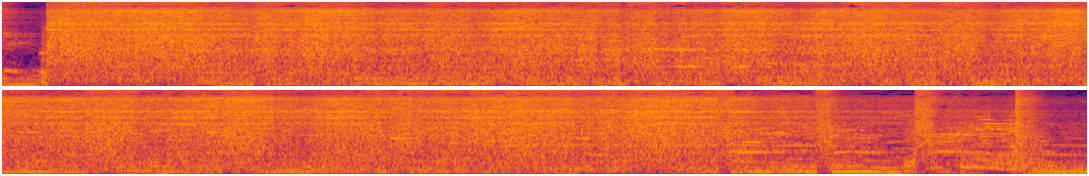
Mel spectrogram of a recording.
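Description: Loud live hip-hop music through a bar's PA: a dense, noisy wash of sound over a pulsing bass line, with no breaks.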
